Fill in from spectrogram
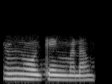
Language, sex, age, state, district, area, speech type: Tamil, female, 18-30, Tamil Nadu, Namakkal, rural, conversation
